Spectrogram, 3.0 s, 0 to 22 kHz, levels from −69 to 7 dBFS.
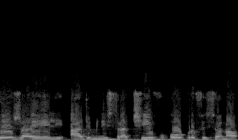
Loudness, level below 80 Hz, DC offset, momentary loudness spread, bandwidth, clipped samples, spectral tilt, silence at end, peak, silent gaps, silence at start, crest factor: -30 LUFS; -46 dBFS; under 0.1%; 4 LU; 12.5 kHz; under 0.1%; -4.5 dB/octave; 0 s; -16 dBFS; none; 0 s; 12 dB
